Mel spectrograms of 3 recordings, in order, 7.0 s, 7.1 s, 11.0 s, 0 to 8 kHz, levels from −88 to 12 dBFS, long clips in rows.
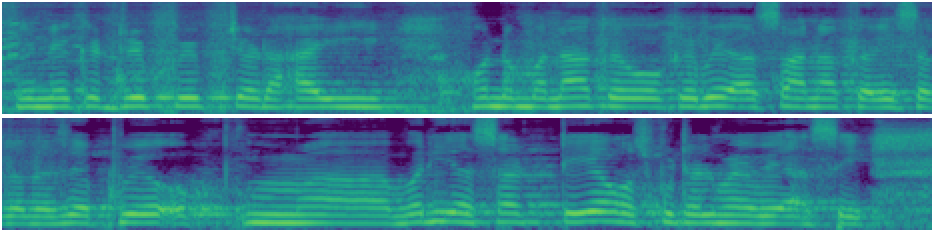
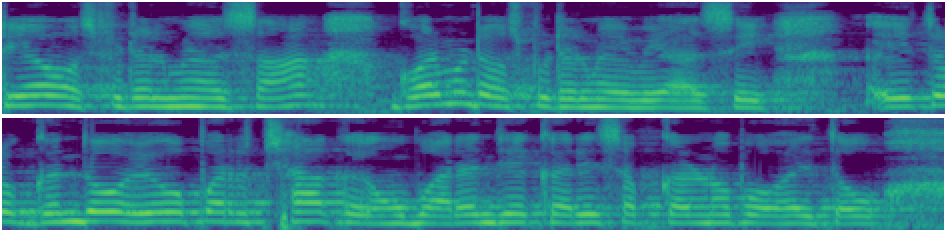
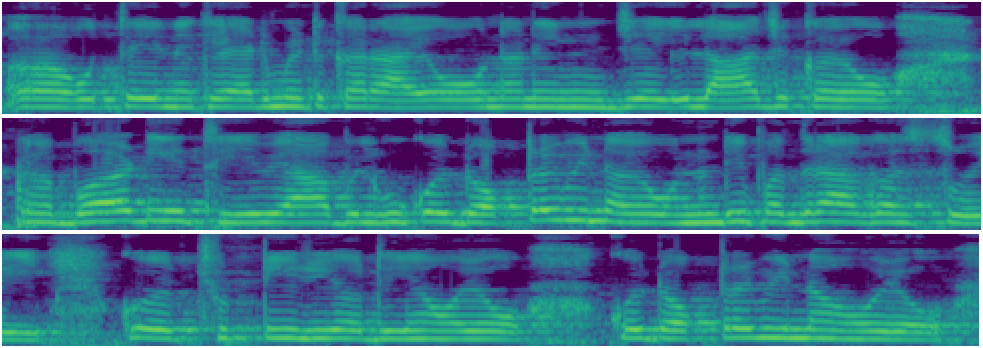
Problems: background sounds at intervals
